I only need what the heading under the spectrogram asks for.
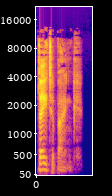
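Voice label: "data bank", British English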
